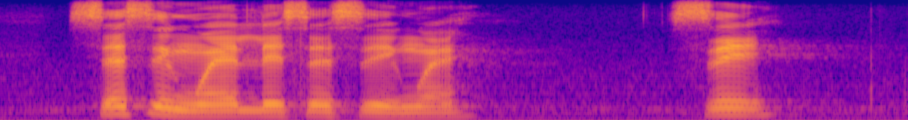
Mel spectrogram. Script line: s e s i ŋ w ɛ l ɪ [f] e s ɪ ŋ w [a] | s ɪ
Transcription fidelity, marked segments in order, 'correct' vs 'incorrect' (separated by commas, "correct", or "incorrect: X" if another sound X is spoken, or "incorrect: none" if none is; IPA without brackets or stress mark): incorrect: s, incorrect: ɛ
